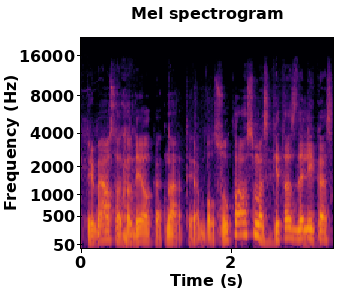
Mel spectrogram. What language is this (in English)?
Lithuanian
